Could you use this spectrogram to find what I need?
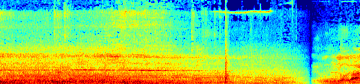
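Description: A tram pulls away with a steady electric whine.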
